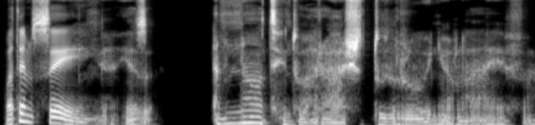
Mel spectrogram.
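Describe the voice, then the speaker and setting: Voicing a mafia boss for intimate roleplay audio, a man sounds both menacing and kindly, his low, gravelly, husky voice mellow and exaggerated. His manner is unhurried, a bit teasing and flirtatious, and the mood is calm and wry.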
